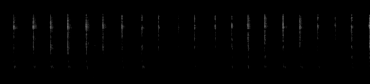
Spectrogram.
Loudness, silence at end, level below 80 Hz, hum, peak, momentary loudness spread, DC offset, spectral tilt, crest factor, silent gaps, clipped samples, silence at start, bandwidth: -47 LUFS; 0.15 s; under -90 dBFS; none; -18 dBFS; 11 LU; under 0.1%; 4 dB/octave; 32 dB; none; under 0.1%; 0.1 s; 12 kHz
